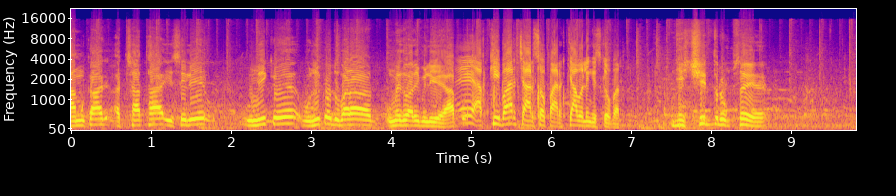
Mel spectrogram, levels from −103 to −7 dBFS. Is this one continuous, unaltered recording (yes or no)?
no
